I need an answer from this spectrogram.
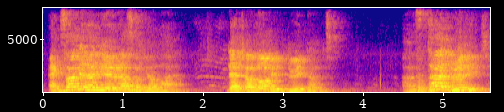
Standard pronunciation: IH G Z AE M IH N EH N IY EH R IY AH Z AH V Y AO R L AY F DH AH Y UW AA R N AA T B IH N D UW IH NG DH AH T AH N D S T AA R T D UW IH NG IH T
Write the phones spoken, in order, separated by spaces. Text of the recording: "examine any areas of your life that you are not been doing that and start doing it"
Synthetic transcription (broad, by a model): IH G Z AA M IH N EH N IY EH R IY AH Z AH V Y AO L AY F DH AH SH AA L N AA T B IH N D UW IH NG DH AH T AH N S T AA T D UW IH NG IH T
